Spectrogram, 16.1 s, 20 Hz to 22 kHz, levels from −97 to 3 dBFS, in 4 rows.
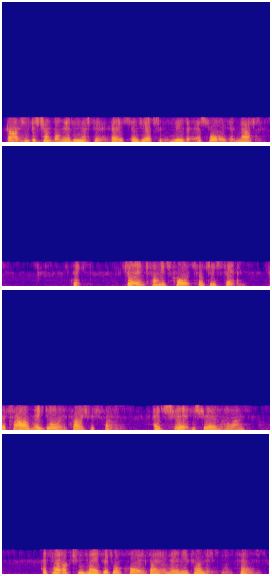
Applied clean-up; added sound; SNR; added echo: neural separator model SepFormer WHAMR!.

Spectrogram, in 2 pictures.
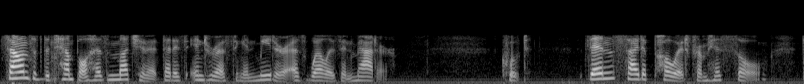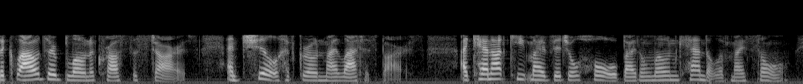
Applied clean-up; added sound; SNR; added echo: none; none; none; none.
